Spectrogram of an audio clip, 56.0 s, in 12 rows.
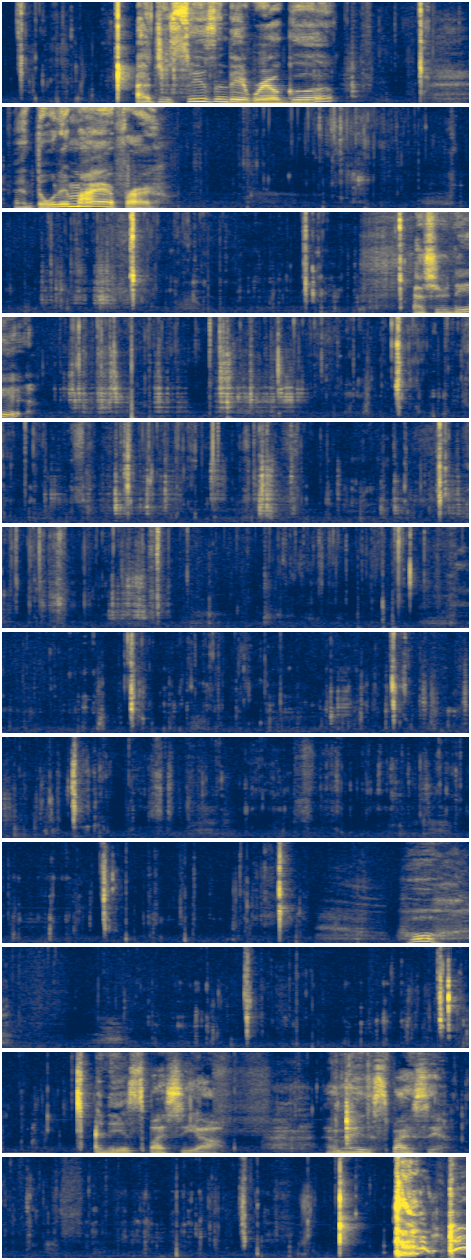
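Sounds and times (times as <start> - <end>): close-miked chewing and biting: 0.0 - 1.4, 6.5 - 13.5, 14.4 - 40.5, 43.2 - 47.6, 51.2 - 55.2.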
